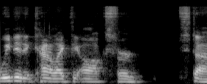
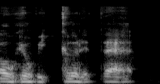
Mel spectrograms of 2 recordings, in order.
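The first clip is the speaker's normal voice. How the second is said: put-on mutter under breath, quieter; 6 dB quieter than usual. Retelling what the band director said passing in the hallway: imitating a mutter under breath. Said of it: "I hear under his breath say".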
